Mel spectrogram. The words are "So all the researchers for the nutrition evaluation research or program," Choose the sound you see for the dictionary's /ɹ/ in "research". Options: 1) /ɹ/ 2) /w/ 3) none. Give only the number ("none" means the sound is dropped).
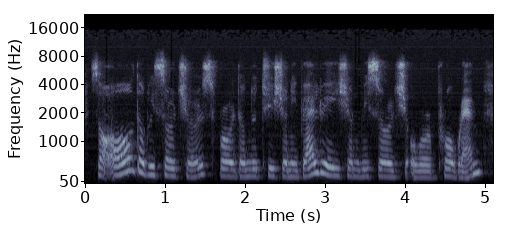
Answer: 1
